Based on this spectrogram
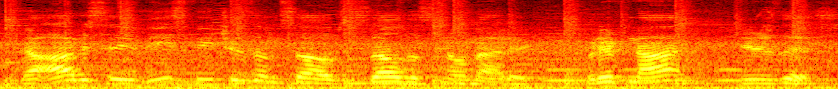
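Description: This man speaks very fast. There is music behind his voice. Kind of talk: mock TV infomercial read.

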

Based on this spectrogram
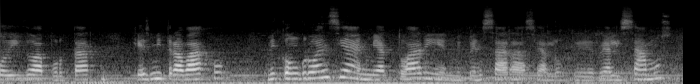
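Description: Over clear background music, a woman talks in a fairly high pitch. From Zitácuaro, Michoacán, Mexico; Michoacán. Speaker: political candidate, lawyer; candidate, lawyer. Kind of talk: interview. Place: cafe.

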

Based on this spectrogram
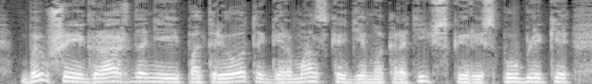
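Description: Somewhat breathy, a man talks at a moderate pace with fairly even intonation. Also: quiet background. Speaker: radio host. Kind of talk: radio commentary reading listener letters. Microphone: studio mic.

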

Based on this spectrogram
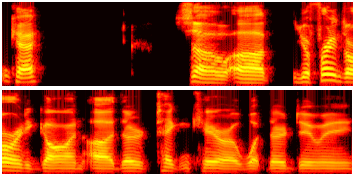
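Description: A man speaks slowly at a medium pitch with ordinary pitch variation. His tone is clear, smooth and fairly bright, in a dry, close sound with no echo.

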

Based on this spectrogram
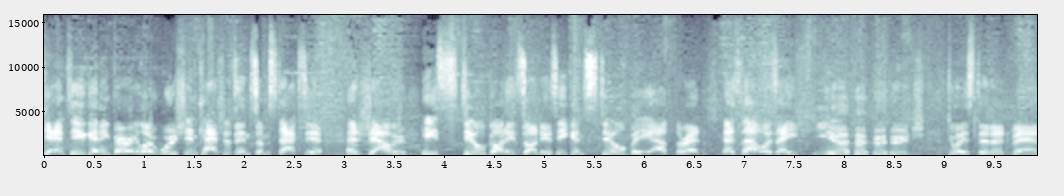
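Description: A man projects his raised voice while noticeable background noise fills the clip. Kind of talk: esports commentary.

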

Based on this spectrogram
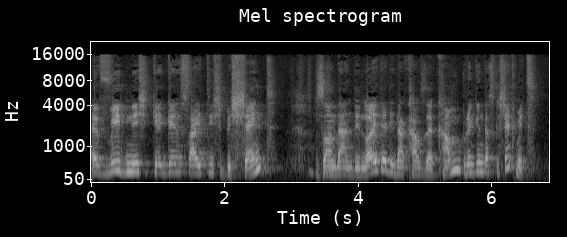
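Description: A woman speaks at a fairly slow pace with a medium-pitched voice. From Nigeria. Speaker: migrant guest; interviewee. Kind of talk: casual interview. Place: kitchen.

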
